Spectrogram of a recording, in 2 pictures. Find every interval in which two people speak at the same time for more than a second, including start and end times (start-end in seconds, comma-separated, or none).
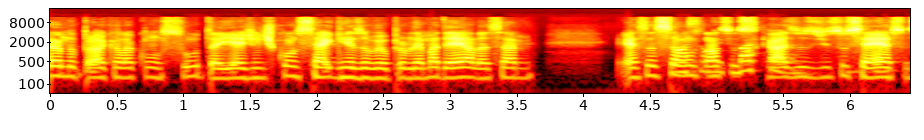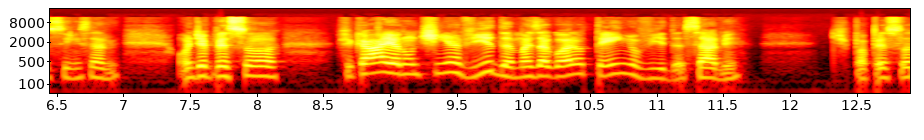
4.7-6.4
